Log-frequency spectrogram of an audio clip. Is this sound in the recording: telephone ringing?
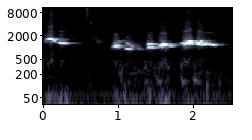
no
